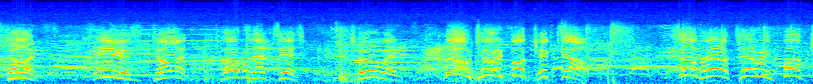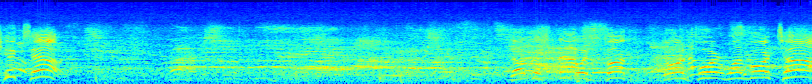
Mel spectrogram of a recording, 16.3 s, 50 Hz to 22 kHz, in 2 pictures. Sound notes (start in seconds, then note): 5.6 crowd cheering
